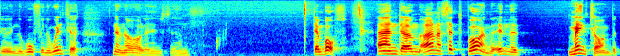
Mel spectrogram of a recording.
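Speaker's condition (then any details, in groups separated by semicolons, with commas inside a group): Deafness; cannot hear own voice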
